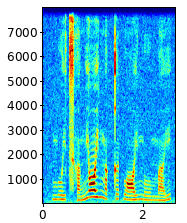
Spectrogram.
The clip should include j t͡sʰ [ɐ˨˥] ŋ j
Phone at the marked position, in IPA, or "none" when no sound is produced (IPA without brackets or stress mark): ɐ˨˥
